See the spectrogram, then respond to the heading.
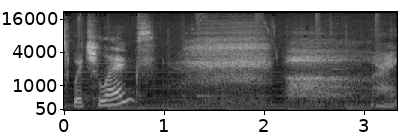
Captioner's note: inhales and exhales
